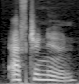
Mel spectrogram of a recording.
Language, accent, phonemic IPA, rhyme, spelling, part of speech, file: English, US, /ˌæf.tɚˈnun/, -uːn, afternoon, noun / adverb / interjection, En-us-afternoon.ogg
- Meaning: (noun) 1. The part of the day from noon or lunchtime until sunset, evening, or suppertime or 6pm 2. The later part of anything, often with implications of decline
